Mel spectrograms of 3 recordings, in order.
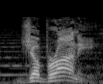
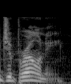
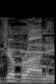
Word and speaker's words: Jobrani: Maz Jobrani. – Why are you pausing? – I've been getting some stick from people saying I'm not pronouncing his name correctly. – Well, okay. Don't say Jabroni.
